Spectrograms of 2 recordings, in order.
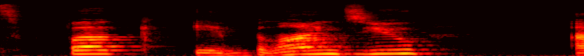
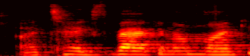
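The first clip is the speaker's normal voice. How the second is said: normal talking voice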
